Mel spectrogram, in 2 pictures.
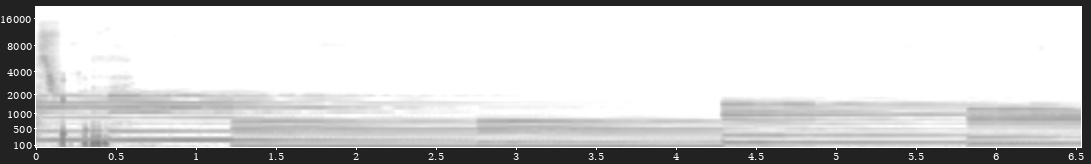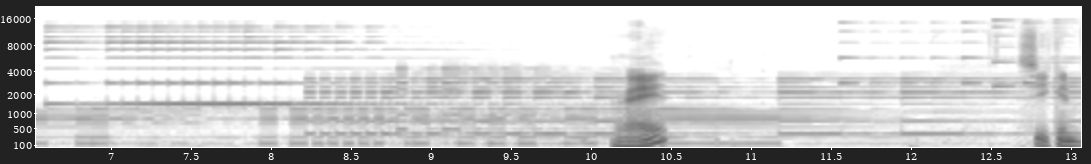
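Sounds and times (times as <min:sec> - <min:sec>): electronic guitar-voice notes: 0:08.2 - 0:13.0.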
